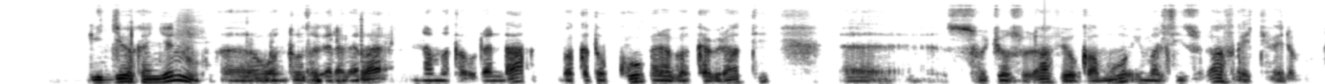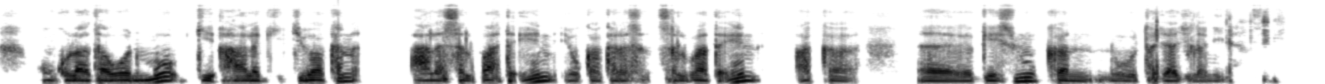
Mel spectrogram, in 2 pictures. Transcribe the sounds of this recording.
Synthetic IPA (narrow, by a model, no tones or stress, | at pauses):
ɡɪd͡ʒːɪbɐkɐnd͡ʒɛnːʊwɐnt̪o̞ːt̪ɐɡɐɾaːɡɐɾaːnɐmɐt̪ɐʔud̪ɐnd̪ɐʔa | bɐkːɐt̪ɔkːoːɡɐɾɐbɐkːɐbɪɾaːt̪ːɪ | sɔt͡ʃːoːsʊᶑaːfjo̞ːkaːmːo̞ːʔɪmɐlsiːsʊᶑaːfkɐɪt̪ːɪ̥fɐjᶑ̪ɐmʊ̥kɔŋkʊlaːt̪ʰaːwːɐnɪmːo̞ːhaːlɐɡɪd͡ʒːɪbaːkɐnɐ | haːlɐsɐlpʼaːt̪ʰɐʔeːnjʔo̞ːkaːkɐnɐsɐlpʼaːt̪ʰɐ̰ʔe̞ːn | ʔɐ̰kːɐ | ɡeːsːɪnʊkʰɐnːʊt̪ʰɐd͡ʒaːd͡ʒɪlɐniːᶑɐ̥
